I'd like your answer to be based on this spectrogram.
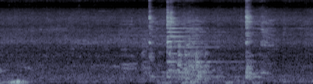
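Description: Potatoes being added and stirred into soybean chunks frying with spices in a pan for an aloo-soybean curry: a soft, steady sizzle with a few scraping stirs and clatters standing out near the middle and end, close and fairly quiet.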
